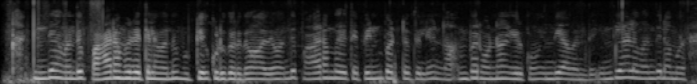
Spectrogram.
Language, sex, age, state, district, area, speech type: Tamil, female, 18-30, Tamil Nadu, Namakkal, rural, spontaneous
